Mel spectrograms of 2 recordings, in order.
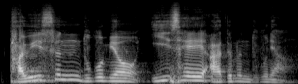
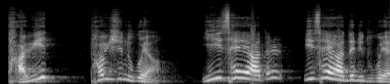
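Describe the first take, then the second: First: Said in the usual way. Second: Higher-pitched, incredulous questions, acted out; dismissive retort. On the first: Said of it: "십 절 말씀해 보니까". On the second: Nabal rebuffing David's messengers, mock-incredulous. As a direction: toss each name back as a scornful question. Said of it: "나발이 어떻게 반응을 하냐면".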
